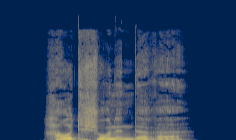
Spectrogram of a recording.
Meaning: inflection of hautschonend: 1. strong/mixed nominative/accusative feminine singular comparative degree 2. strong nominative/accusative plural comparative degree
- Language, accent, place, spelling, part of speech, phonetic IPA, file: German, Germany, Berlin, hautschonendere, adjective, [ˈhaʊ̯tˌʃoːnəndəʁə], De-hautschonendere.ogg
